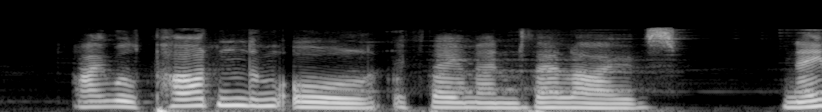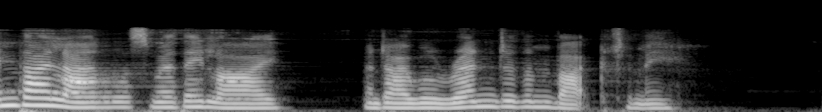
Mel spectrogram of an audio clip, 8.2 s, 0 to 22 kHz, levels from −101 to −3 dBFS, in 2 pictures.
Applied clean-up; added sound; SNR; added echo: neural mask model DeepFilterNet 3.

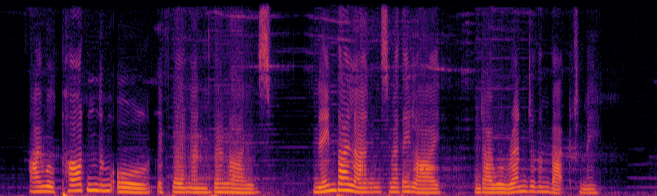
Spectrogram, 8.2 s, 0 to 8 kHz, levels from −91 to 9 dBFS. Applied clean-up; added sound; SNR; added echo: neural separator model SepFormer DNS4.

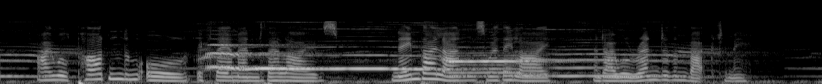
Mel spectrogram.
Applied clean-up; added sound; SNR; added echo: none; Dog; -2 dB; none.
